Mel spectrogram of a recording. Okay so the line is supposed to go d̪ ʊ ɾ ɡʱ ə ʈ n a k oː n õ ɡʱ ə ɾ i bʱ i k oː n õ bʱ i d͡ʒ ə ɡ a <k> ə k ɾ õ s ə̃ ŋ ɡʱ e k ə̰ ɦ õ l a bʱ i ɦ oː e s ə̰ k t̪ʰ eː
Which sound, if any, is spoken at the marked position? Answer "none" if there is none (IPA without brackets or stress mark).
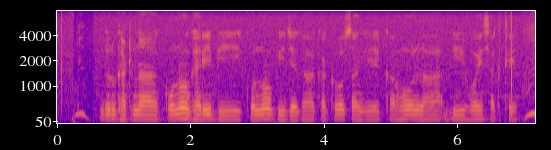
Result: k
